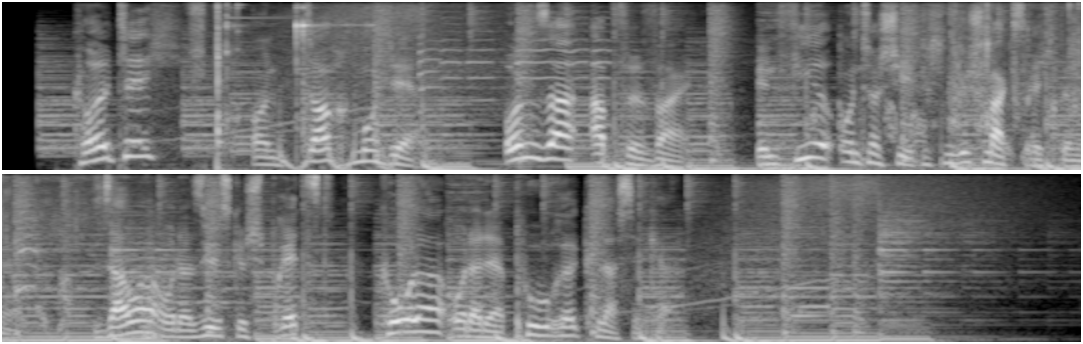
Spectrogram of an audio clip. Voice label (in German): Sprechprobe Werbung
